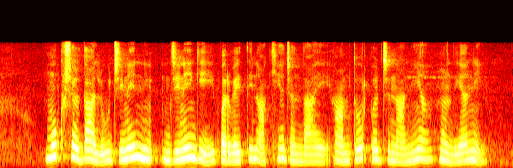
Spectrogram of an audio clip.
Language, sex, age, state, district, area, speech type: Dogri, female, 30-45, Jammu and Kashmir, Udhampur, urban, read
